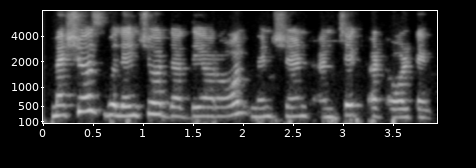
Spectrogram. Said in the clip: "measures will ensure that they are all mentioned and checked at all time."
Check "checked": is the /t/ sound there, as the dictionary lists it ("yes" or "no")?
yes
